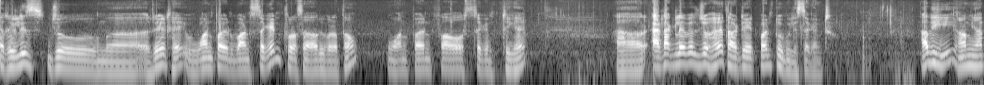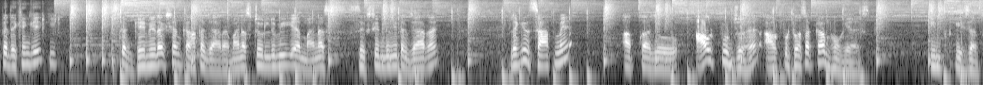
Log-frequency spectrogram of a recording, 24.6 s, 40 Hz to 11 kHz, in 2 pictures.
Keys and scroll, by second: 12.3 space.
